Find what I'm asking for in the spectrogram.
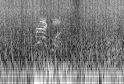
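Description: Gunfire crackles through a firefight in the Guardians of the Galaxy video game, dense bursts over a constant din of battle noise, with voices calling out briefly over it.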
